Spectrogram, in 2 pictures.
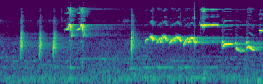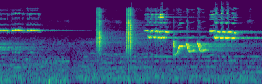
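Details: Small songbird delivering a dense, harsh song as training material for caged birds: rapid clusters of piercing high whistles, quick trills and sharp clicking notes, broken by a short pause midway before another tight burst of slurred whistles.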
